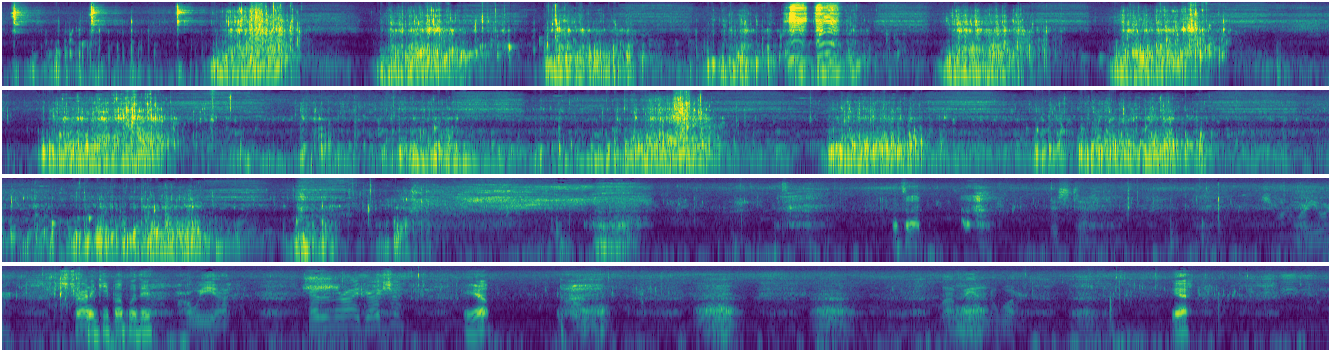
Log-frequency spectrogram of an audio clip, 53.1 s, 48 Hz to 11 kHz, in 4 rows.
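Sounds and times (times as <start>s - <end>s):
scuba regulator exhaled bubbles: 0.3s - 3.1s, 3.7s - 12.4s, 13.5s - 33.0s.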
